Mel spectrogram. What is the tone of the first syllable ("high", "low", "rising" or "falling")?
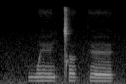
high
